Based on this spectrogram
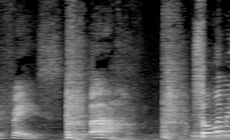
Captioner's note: spits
